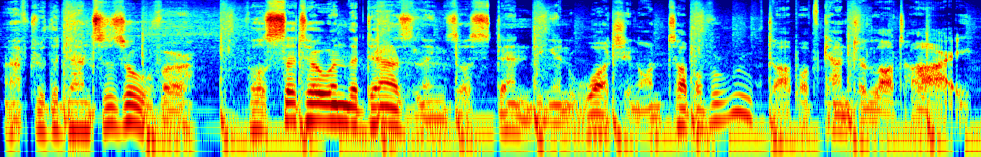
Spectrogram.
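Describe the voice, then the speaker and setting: Low-pitched, animated story narrator. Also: moderate pace. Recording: music under the voice.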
